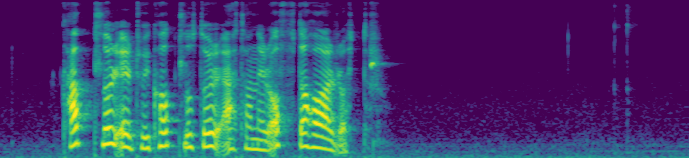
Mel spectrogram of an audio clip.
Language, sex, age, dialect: Faroese, female, 15-35, Norðurstreymoy/Eysturoy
